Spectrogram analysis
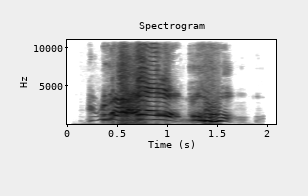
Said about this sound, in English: The creature lunges with a howling snarl, and Crowley goes down with a choked scream.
